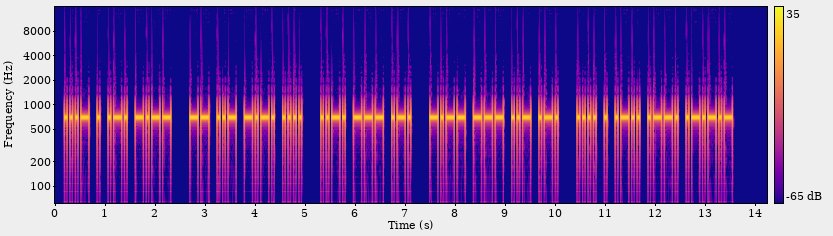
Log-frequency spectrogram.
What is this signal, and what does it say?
Morse code, heard as a keyed tone, about 22 wpm, 700 Hz. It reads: VERY MUCH FOR YOUR HELP.
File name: practice / 22wpm / Sentences with 4-Word Phrases - 22wpm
